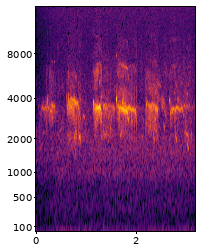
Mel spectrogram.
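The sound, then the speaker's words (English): A flock of dunlin, a sandpiper species, calling with repeated high, thin chirps and buzzy notes in overlapping bursts. The calls are steady and fairly clear over a quiet background, with no voices. “For example, Dunlin fly around in flocks to evade aerial predators like falcons. The Dunlin is a species of sandpiper.”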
